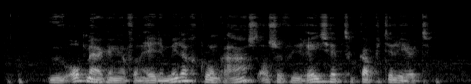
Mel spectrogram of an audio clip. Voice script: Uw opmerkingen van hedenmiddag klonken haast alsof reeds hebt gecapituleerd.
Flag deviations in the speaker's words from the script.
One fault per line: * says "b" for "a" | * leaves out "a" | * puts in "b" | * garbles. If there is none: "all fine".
* puts in "u"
